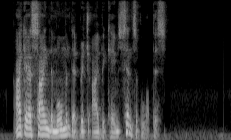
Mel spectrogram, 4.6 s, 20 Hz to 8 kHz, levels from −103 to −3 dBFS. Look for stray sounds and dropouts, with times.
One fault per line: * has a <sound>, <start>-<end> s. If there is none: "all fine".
all fine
